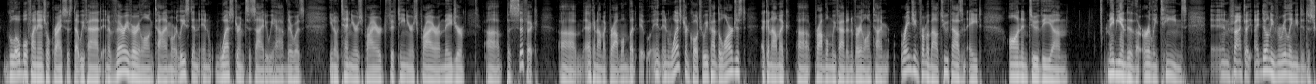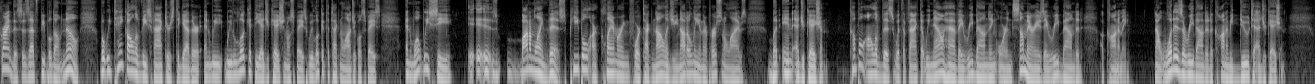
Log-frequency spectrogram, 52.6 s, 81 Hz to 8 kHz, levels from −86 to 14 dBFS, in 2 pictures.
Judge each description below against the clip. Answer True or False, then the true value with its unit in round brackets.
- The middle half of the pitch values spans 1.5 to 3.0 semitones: False (4.3 semitones)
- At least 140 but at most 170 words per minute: False (180 wpm)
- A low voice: True (110 Hz)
